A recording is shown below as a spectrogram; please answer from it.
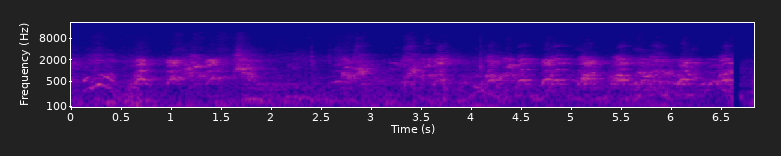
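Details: Dogs at the Mindeulle abandoned-dog shelter in Yangsan, Korea, giving a busy run of overlapping barks and yips, several voices calling in quick succession, with people talking in the background.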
